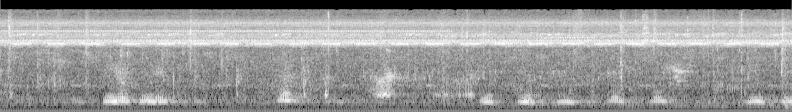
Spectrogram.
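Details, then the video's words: Frogs croaking in chorus: deep, rounded croaks, some doubled, answer one another at uneven intervals. A bright, unbroken insect hum sits high above them. "Calming Sound Of Harmonious Frog Croaking"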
